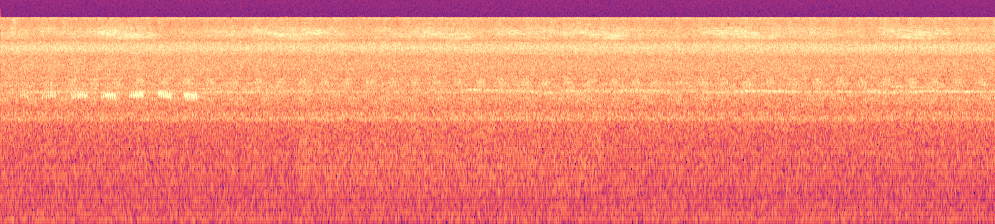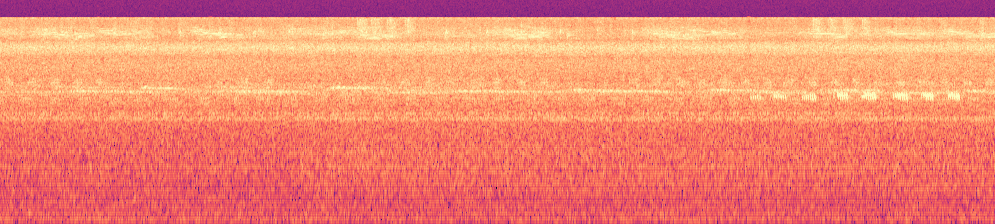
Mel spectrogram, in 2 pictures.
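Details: Autumn crickets in the woods, mixed with a chorus of other insects and a flowing mountain stream. Brief clusters of rapid, high chirps at the start and close, separated by a steady buzzing drone and water rush.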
